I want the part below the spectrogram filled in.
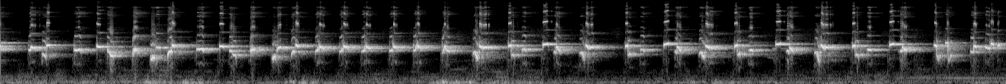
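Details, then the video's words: Long 'ropel' fighting song of a yellow-vented bulbul, meant to provoke other bulbuls into singing: a ten-second stream of rapid, even, liquid chatter notes, each bending down and up, delivered with almost no gaps. "KICAU SUARA trucukan gacor TARUNG ROPEL PANJANG"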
